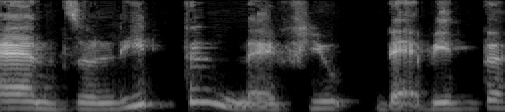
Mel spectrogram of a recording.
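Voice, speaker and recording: With an Italian accent, a woman talks very slowly at a medium pitch, her voice swinging very widely up and down. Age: 70s. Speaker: retired teacher and club leader. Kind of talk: video call interview.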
